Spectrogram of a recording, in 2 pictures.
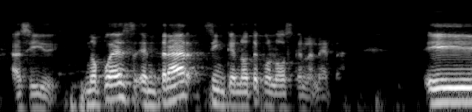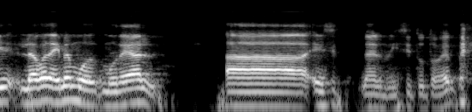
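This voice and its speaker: A man speaks at a very slow pace and medium pitch, with ordinary pitch variation and big swings in loudness. The recording is very clean, with a silent background. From Guaymas, Sonora, Mexico. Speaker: stand-up comedian. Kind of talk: casual chat.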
